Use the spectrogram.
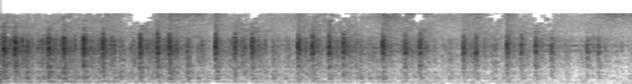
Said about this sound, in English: Just get on with your typing, Constable, and keep your remarks to yourself.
